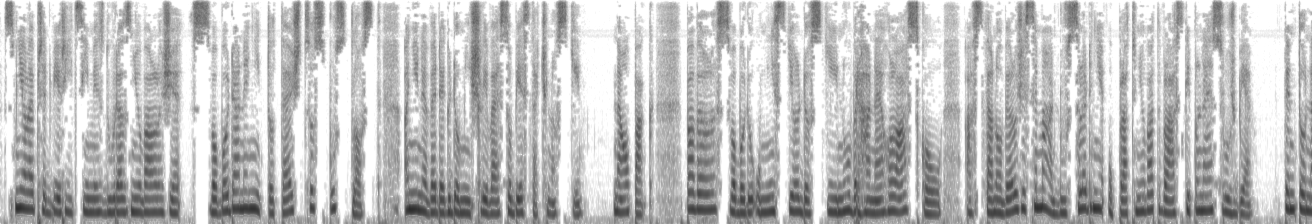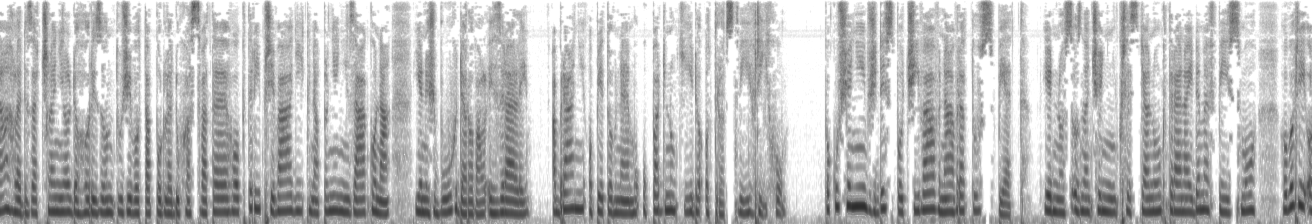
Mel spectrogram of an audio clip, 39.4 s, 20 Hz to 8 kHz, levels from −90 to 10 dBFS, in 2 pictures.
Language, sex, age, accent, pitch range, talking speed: Czech, female, 30-49, native, 170-210 Hz, 115 wpm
